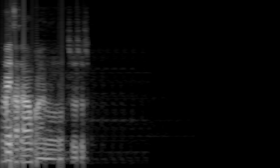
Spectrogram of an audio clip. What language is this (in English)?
Igbo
